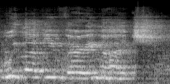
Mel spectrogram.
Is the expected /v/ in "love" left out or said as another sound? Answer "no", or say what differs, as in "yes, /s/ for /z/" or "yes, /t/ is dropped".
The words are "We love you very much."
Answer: no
